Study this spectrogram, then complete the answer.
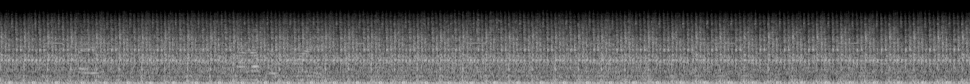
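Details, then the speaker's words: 1975 Chevy stepside with an Isuzu 6BB1 5.4L diesel and a home-rebuilt injection pump: lumpy idle with uneven knocks that don't change when one injector line is cracked. Cylinders 3 and 5 aren't firing; injectors suspected. "That does nothing. Number four. Yeah. So, number three and number five are not firing."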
